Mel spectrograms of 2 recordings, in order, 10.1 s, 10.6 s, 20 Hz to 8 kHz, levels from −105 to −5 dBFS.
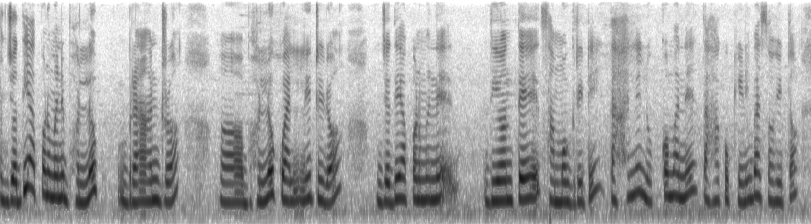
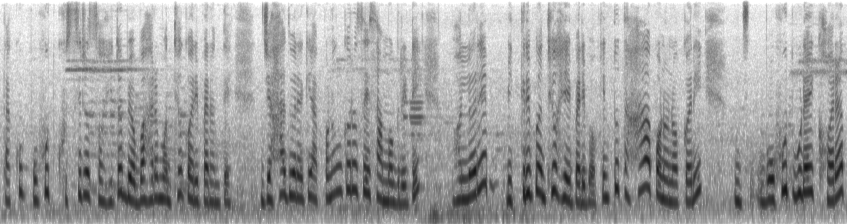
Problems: constant background noise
